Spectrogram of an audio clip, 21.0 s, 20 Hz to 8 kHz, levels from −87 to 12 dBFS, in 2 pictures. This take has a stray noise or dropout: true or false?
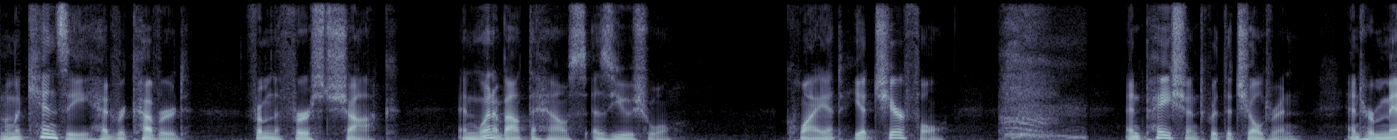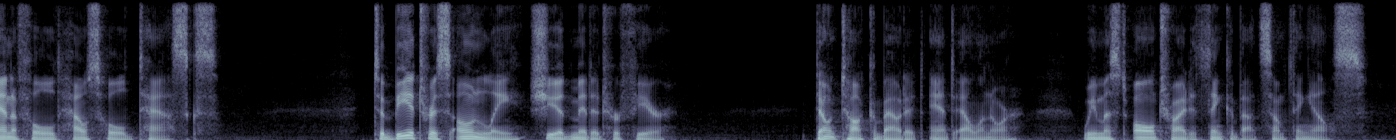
true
